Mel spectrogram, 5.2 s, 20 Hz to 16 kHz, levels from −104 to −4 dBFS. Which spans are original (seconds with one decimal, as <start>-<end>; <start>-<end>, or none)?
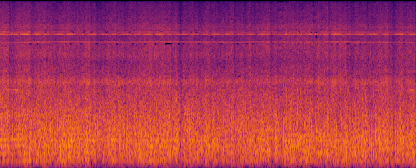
0.0-3.3; 4.1-5.2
